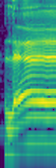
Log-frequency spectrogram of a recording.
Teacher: লা এখানে লা তিন আলিফ টান হবে। মনে রাখবেন যেই হরফের উপর একটা ছোট চিকন চিহ্ন থাকবে যে এটা ওই হরফটা টান দিয়ে পড়তে হয়।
